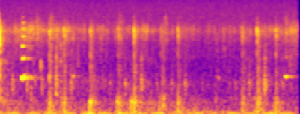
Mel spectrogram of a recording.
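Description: Dry-erase marker writing on a whiteboard: faint scratchy strokes with a few short high squeaks.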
